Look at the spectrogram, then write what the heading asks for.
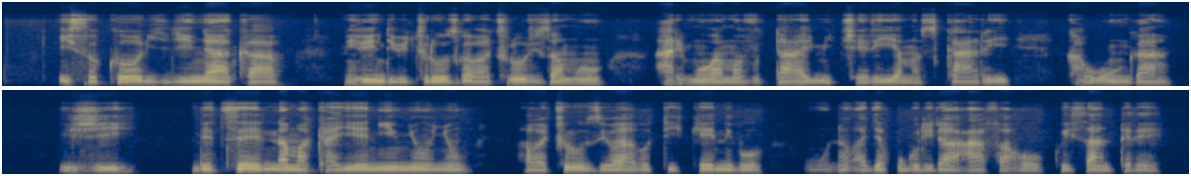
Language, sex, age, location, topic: Kinyarwanda, male, 18-24, Musanze, finance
